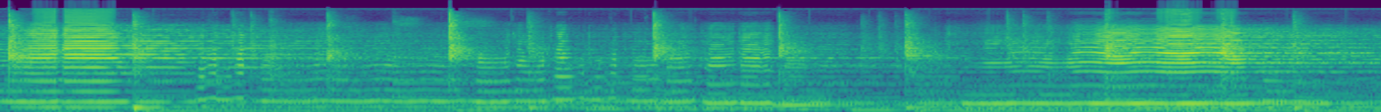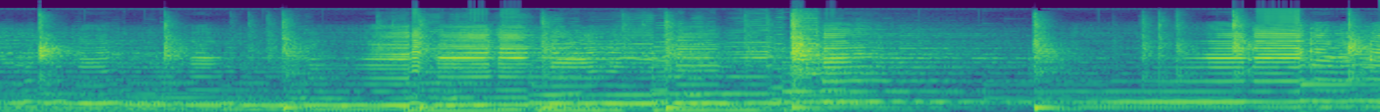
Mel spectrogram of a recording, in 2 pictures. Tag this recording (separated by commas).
Music, Musical instrument, Clarinet, Wind instrument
